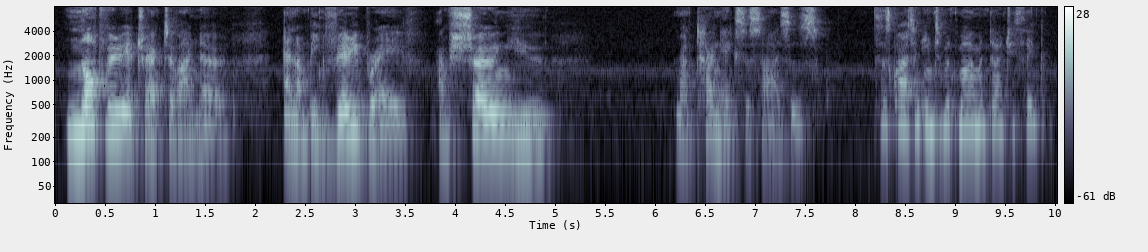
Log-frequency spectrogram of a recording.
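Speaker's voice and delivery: ordinary talk, nothing marked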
